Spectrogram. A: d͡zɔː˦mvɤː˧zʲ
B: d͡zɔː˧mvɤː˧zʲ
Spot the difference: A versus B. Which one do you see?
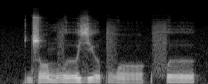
B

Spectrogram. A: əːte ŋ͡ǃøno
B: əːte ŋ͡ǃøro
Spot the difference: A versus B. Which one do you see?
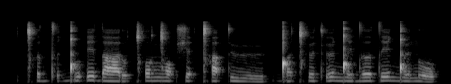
A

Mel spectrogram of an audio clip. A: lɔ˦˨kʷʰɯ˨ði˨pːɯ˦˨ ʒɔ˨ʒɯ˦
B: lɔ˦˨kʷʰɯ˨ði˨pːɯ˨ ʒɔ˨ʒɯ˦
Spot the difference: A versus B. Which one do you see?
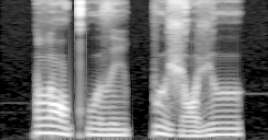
A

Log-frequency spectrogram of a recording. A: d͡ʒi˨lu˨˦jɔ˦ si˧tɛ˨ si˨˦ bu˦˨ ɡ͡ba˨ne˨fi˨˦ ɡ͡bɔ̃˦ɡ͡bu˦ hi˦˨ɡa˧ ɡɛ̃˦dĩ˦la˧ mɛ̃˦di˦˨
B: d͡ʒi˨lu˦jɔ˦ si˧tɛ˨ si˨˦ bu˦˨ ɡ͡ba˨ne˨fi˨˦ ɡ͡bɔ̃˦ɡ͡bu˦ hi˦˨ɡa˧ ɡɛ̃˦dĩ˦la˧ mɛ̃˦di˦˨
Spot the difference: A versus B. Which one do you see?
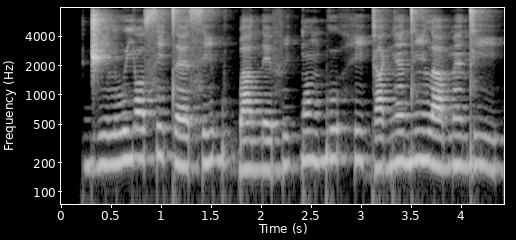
A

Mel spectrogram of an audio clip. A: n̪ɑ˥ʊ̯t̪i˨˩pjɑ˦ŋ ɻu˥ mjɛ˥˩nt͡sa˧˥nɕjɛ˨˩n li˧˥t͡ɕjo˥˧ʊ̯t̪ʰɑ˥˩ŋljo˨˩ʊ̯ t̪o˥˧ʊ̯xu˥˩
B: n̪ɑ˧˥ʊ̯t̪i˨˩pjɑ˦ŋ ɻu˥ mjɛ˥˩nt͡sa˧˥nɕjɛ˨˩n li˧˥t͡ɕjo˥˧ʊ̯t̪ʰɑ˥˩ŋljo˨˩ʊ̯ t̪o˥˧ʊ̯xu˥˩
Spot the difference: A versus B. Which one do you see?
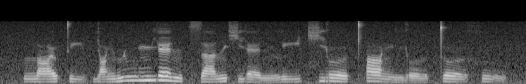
B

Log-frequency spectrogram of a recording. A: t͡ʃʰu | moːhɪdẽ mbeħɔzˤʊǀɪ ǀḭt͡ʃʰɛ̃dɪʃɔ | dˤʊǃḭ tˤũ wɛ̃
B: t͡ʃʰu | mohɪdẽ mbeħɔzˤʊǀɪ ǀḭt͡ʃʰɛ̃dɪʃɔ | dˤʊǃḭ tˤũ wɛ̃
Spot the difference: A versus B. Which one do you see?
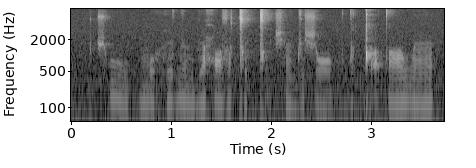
B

